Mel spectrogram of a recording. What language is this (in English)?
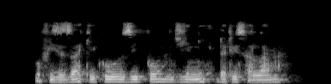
Swahili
